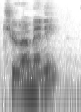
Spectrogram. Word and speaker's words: Tchouameni: So, there's been talk of Tchouameni Tchouameni.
